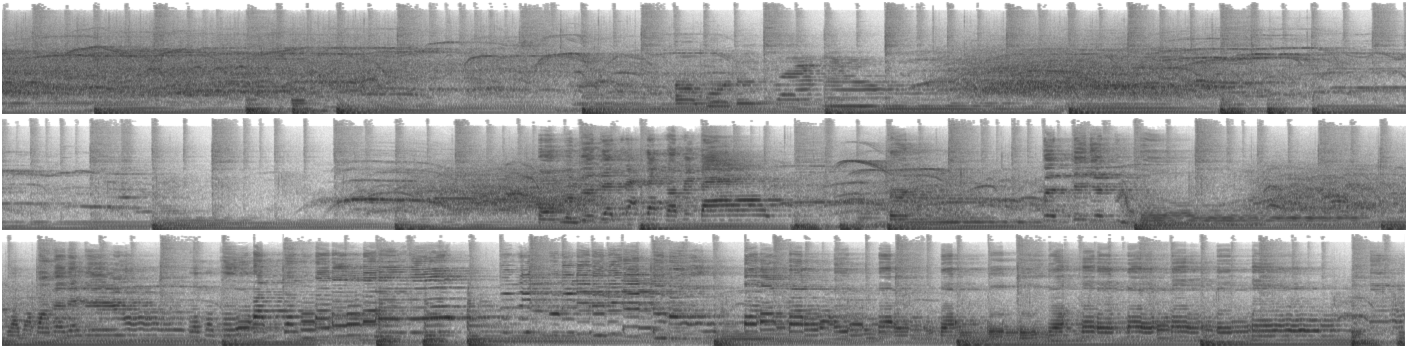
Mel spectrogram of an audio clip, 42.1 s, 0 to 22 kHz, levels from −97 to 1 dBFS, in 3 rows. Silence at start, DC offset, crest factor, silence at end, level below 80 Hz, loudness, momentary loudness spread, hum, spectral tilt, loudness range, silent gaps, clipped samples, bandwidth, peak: 0 s; under 0.1%; 18 dB; 0 s; -32 dBFS; -22 LUFS; 9 LU; none; -3 dB/octave; 6 LU; none; under 0.1%; over 20 kHz; -4 dBFS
